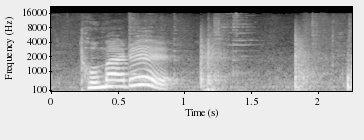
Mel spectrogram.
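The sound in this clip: A plate of bread is set down during sandwich making, with a hard clatter followed by a few short, sharp clinks of dishware spaced apart.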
